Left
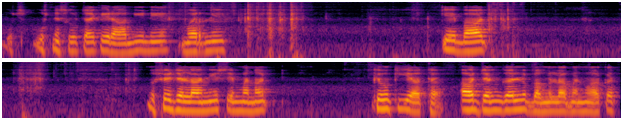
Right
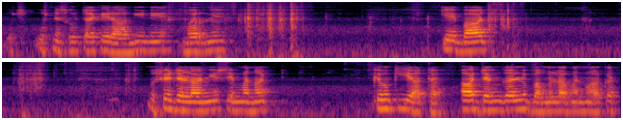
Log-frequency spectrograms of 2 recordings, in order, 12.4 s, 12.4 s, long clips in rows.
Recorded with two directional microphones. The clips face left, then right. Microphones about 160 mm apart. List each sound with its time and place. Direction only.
0.1 s speech: 45° left (ahead or behind)
4.4 s speech: 45° left (ahead or behind)
5.1 s a sound: 10° left (ahead or behind)
7.6 s speech: 45° left (ahead or behind)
